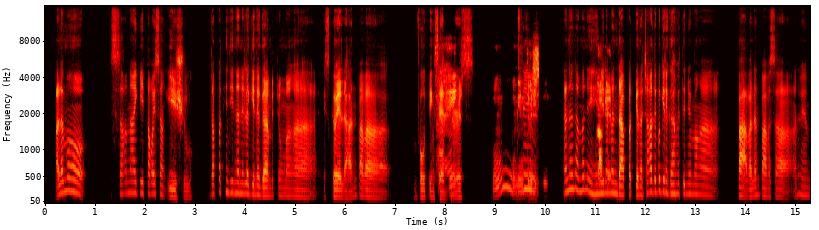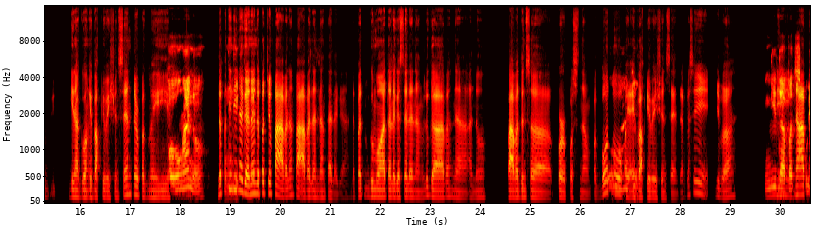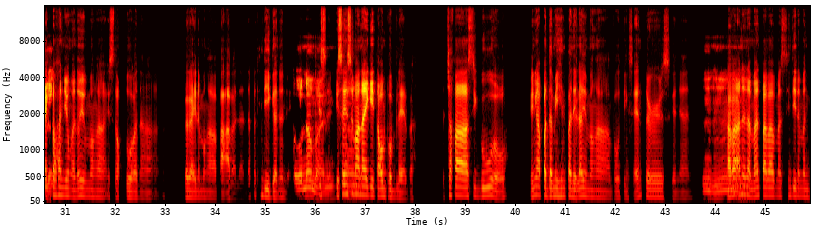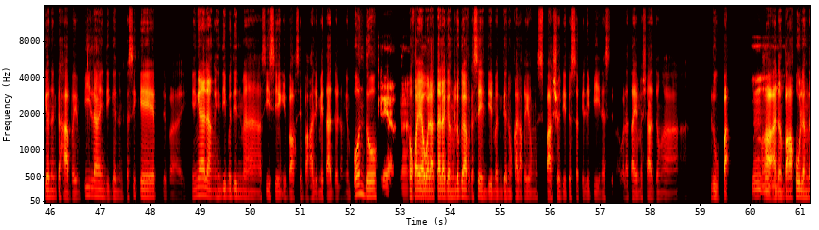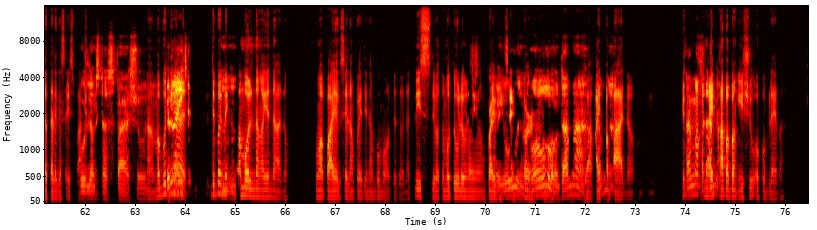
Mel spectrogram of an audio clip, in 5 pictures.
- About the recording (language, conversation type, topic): Filipino, unstructured, Ano ang palagay mo sa sistema ng halalan sa bansa?
- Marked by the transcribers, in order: other background noise; unintelligible speech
